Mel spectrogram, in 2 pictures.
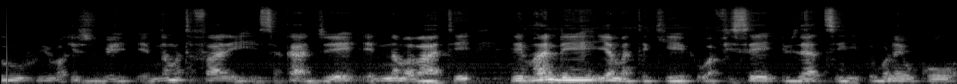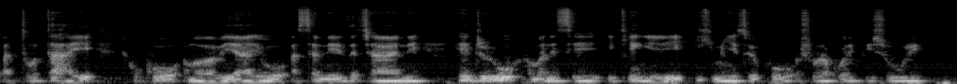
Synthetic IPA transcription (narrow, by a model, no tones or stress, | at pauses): ujuːβakid͡ʒɡwe̞namatḁfaɾiḭsakad͡ʒe̞namaβaːtʰiː | ɾim̥haːnde̞jamate̞kʰeuβa̰fise̞ivjaːt͡siuβo̞najuːko̞atʰo̞ːtahaje̞ | kukʰo̞amaβaβijaːjo̞asane̞ːzat͡ʃaːne̞he̞d͡ʒuɾuhamanit͡se̞ikʰe̞ːŋɡeɾikikime̞ɲet͡so̞jukʰo̞a̰ʃo̞βo̞ɾakuβaɾikwiːʃuːɾe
